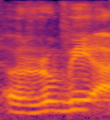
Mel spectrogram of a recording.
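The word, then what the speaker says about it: ரூபாய்: इसका तमिल प्रोनाउंसिएशन रुबिया है।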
